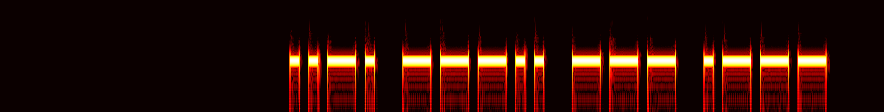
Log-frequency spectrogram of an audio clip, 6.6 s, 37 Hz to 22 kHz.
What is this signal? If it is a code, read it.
Morse code, heard as a keyed tone, about 17 wpm, 700 Hz. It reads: F8OJ
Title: DXCC-100 Call Signs - 4 Characters - Repeated 3x - 17wpm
